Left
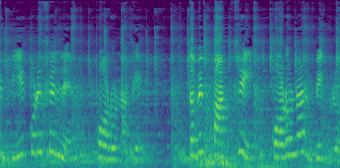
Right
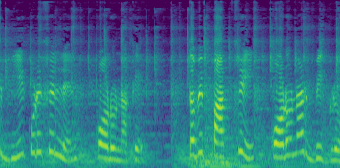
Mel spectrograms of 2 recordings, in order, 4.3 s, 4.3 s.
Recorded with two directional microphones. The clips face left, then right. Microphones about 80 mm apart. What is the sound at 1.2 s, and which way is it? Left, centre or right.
Speech, right.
